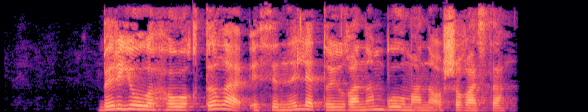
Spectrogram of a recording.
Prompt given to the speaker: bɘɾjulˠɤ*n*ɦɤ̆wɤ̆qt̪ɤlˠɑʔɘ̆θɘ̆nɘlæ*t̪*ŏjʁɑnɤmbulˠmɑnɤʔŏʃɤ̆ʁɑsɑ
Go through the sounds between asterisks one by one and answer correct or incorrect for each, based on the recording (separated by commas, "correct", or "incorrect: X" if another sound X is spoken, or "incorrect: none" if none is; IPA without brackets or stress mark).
incorrect: none, correct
